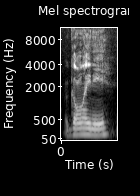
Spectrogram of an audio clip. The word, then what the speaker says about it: Golini: You know, Dr. Jeff is, Galoni is his last name, Galini, if you want to pronounce it, G-O-L-I-N-I.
